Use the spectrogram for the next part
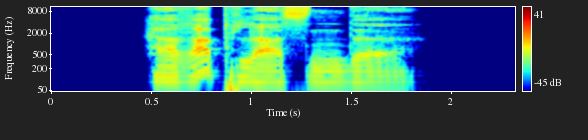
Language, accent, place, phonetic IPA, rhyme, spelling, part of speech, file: German, Germany, Berlin, [hɛˈʁapˌlasn̩də], -aplasn̩də, herablassende, adjective, De-herablassende.ogg
- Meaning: inflection of herablassend: 1. strong/mixed nominative/accusative feminine singular 2. strong nominative/accusative plural 3. weak nominative all-gender singular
